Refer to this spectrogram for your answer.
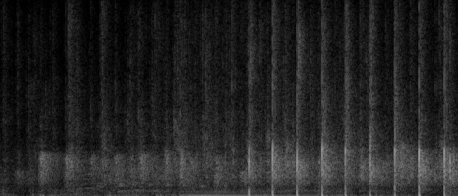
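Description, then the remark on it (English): An audience claps as performers take a bow, starting as a diffuse patter of scattered hands and settling into a steady, fairly quick rhythm of sharp claps, heard at moderate volume. “Let's clap. One more clap.”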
